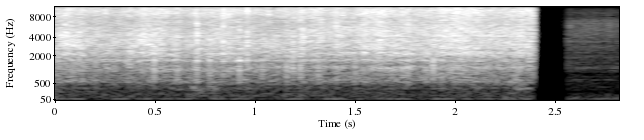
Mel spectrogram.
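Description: Vegetables sizzle steadily in a hot pan while sauteing, a close, even hiss that cuts off abruptly near the end.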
